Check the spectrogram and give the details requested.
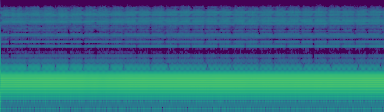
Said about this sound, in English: The synthesizer sound that you hear at the beginning is actually a glass that I had, and I made it turn into like a glass harmonica by, you know, using like wetting my finger and running it around the rim.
